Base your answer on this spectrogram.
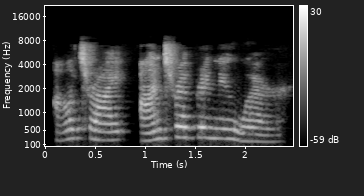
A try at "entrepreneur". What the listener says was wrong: Perfect. Yep. So it's entrepreneur.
